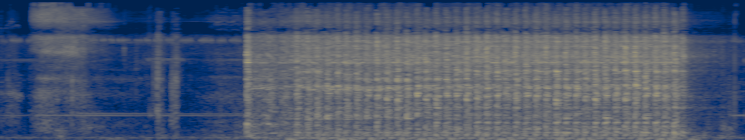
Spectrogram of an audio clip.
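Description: An old low-mileage Cadillac engine cranks after a quiet pause, catches and settles into a loud, steady idle with a rhythmic pulse lasting several seconds before cutting off.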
